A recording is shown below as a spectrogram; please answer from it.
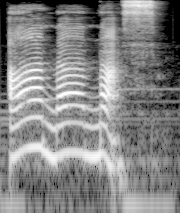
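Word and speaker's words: ананас: Another word that we learned is ananas. Ananas. We stress the final syllable.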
